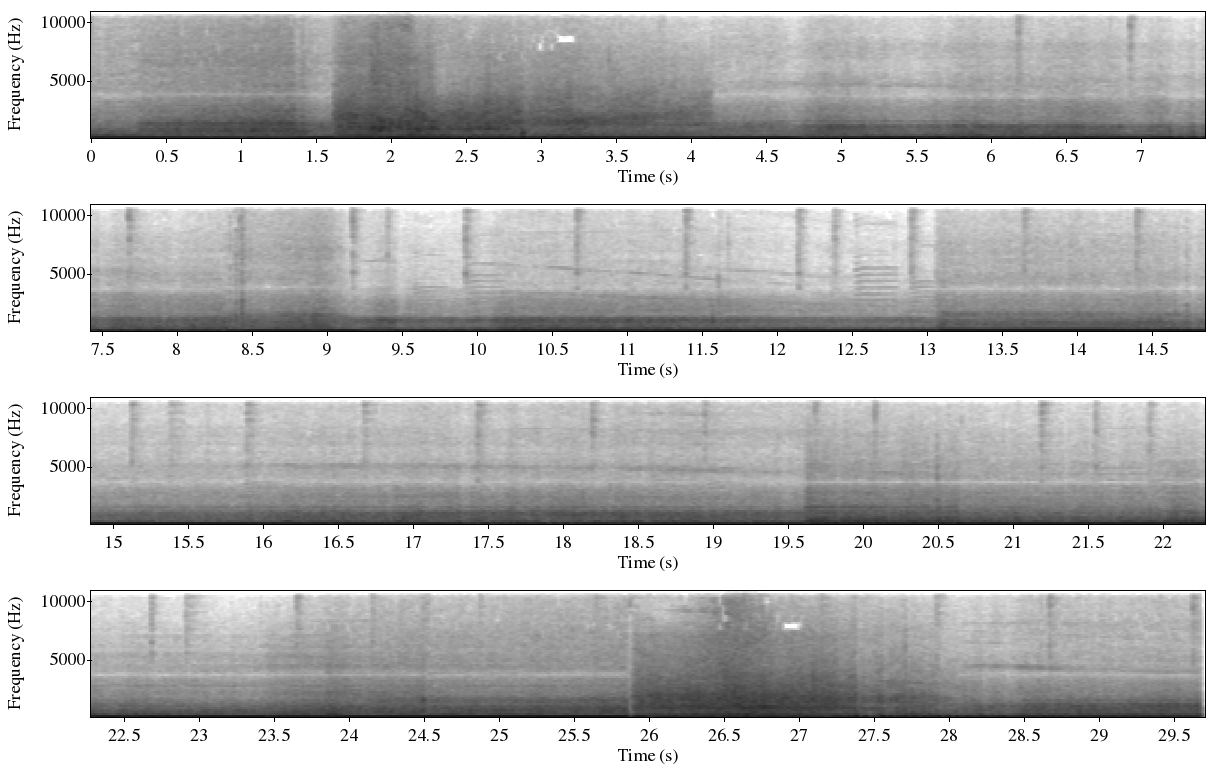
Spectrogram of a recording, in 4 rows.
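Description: Mercedes-AMG C63 S E Performance's turbocharged 2.0-litre four-cylinder engine driving hard, its note repeatedly rising and dropping. A louder rush of passing-car noise swells about two seconds in and again near the end.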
